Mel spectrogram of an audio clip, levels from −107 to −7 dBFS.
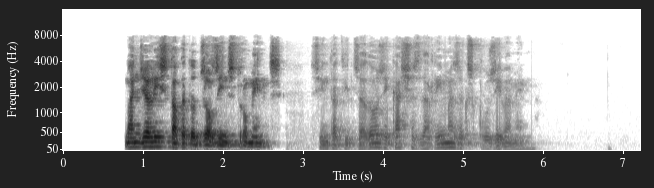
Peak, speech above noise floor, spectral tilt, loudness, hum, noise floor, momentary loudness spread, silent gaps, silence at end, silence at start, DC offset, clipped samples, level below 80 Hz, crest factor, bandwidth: -4 dBFS; over 63 dB; -5 dB/octave; -24 LUFS; none; under -90 dBFS; 23 LU; none; 1.55 s; 0.8 s; under 0.1%; under 0.1%; -64 dBFS; 26 dB; 8.2 kHz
